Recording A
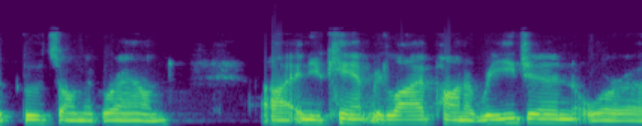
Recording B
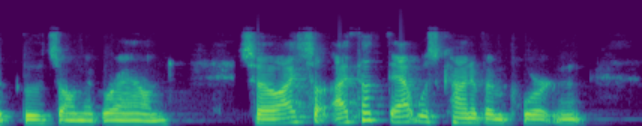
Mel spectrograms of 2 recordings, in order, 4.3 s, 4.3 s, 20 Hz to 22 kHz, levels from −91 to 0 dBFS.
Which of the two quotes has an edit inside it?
B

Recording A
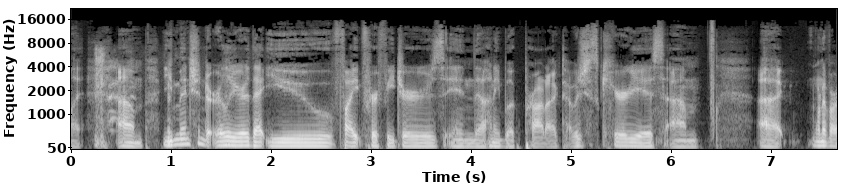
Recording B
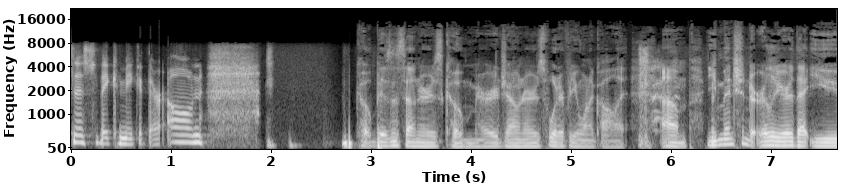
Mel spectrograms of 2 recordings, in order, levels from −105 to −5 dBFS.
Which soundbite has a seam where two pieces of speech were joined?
B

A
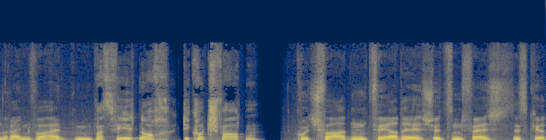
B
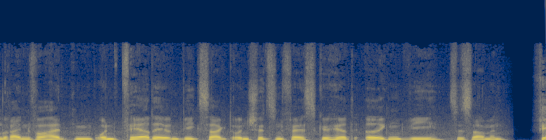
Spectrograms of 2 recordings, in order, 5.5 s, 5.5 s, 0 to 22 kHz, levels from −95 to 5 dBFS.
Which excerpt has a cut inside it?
A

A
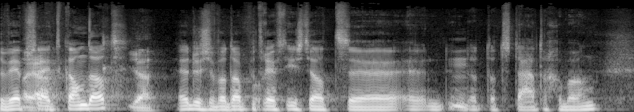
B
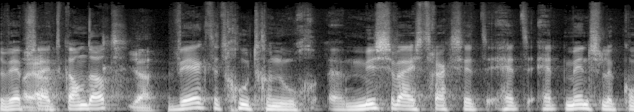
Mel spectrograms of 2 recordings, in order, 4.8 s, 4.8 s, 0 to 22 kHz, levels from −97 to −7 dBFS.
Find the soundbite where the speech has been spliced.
B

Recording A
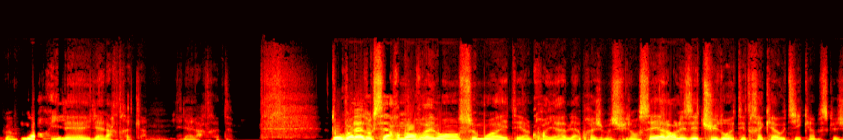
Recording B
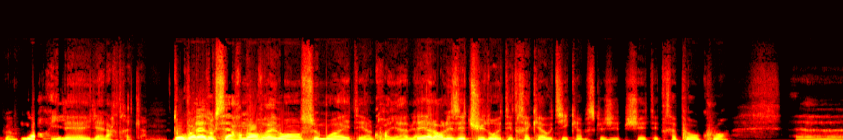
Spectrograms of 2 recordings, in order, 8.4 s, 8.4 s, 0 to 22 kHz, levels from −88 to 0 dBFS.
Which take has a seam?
B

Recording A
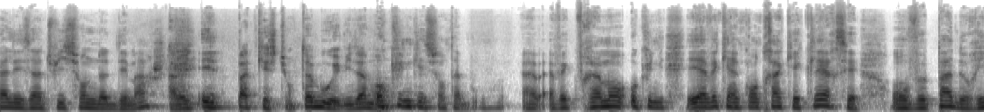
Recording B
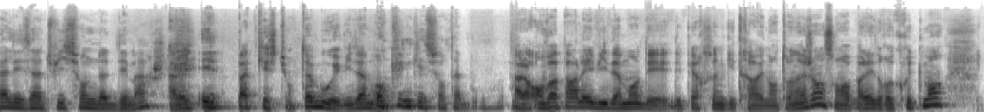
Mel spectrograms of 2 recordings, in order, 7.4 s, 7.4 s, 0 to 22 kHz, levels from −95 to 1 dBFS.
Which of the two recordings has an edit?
B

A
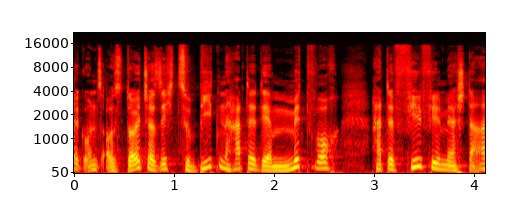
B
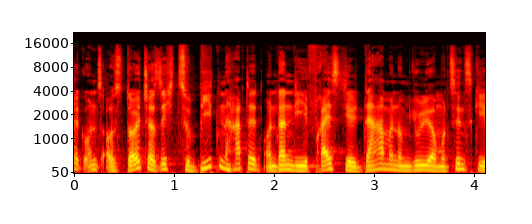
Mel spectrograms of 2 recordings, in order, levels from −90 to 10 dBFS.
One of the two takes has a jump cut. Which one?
B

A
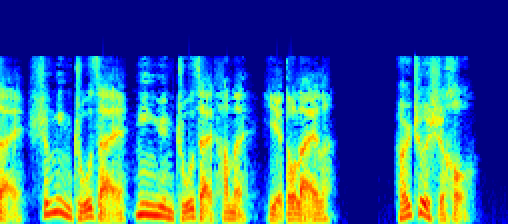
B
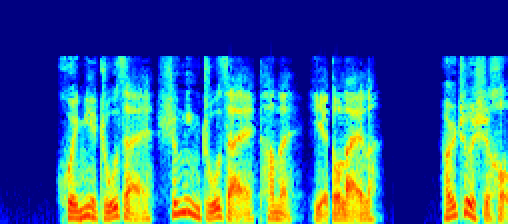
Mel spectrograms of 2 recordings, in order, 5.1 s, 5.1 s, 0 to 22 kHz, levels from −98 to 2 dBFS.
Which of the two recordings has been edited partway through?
B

